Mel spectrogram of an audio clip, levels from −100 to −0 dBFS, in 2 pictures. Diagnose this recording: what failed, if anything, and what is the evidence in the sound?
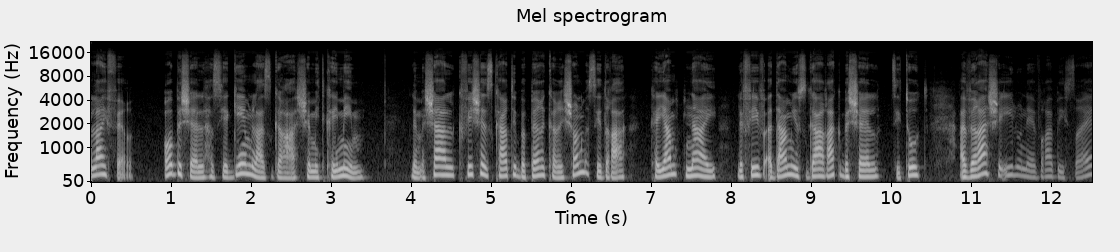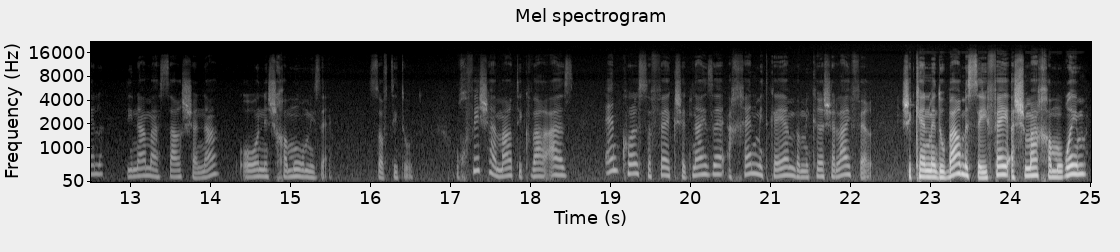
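Automatic gain rising, in call processing. Near 11 s the speech drops sharply, by about 16 dB, as the talker moves away. From 11.3 to 15.47 s the gain control slowly adds about 8 dB. Voice and room noise swell together, which marks gain riding, not the talker.

Automatic gain falling, also in call processing. Around 22.5 s the talker shifts position. From 22.72 to 24.97 s the gain control pulls back about 4 dB. The sound sinks gradually, and the background sinks with it.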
